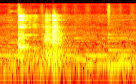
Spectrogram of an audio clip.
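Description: A glass lid being set on a metal saucepan, clinking twice against the rim about a third of a second and three quarters of a second in.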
